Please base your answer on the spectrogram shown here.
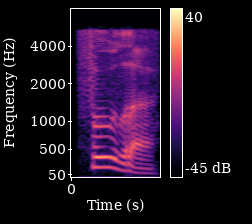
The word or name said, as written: Fulah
